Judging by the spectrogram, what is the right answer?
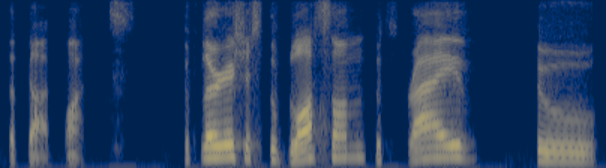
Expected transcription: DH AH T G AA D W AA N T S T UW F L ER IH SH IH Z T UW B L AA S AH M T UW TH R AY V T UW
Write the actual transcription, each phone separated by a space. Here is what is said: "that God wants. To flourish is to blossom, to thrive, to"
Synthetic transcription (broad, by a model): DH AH T G AA D W AA N T S T UW F L ER IH SH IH S T UW B L AA S AH M T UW T R AY V T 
